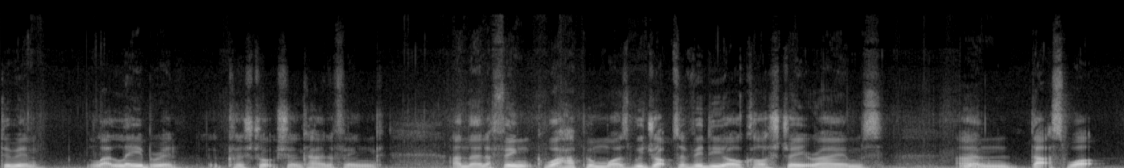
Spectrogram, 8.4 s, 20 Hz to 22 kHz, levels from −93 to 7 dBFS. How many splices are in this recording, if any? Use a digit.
0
